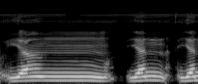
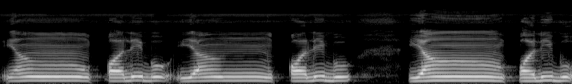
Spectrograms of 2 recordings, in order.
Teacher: एक अलिफ के बराबर गुन्ना के साथ छुपा करके अदा करेंगे। जैसे यंक़लिबु, यन यन नहीं बोलना, यंक़लिबु, या नून ज़बर यन, क़ाफ़ ज़बर क़ा, लाम ज़िर ली, बा पेश बु, यंक़लिबु, यंक़लिबु, यंक़लिबु।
